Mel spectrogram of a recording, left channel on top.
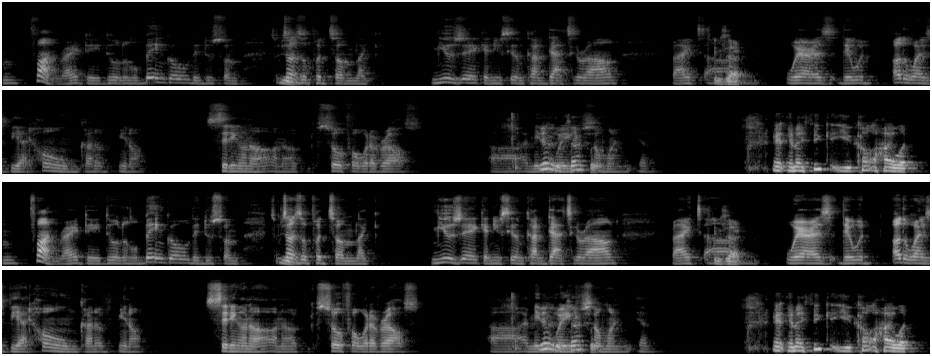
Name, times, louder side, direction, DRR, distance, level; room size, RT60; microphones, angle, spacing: voice 1, 0.0-3.7 4.3-6.4 6.7-7.5 7.8-10.7 11.3-13.4 14.1-15.8, right 7 dB, 80° right, 0.6 m, -30 dB
voice 2, 14.3-15.3 16.7-18.3, equal, 5° right, 0.4 m, -25 dB
9.4 x 3.2 x 4.8 m
head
